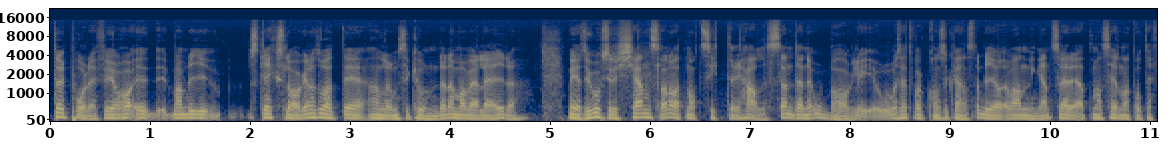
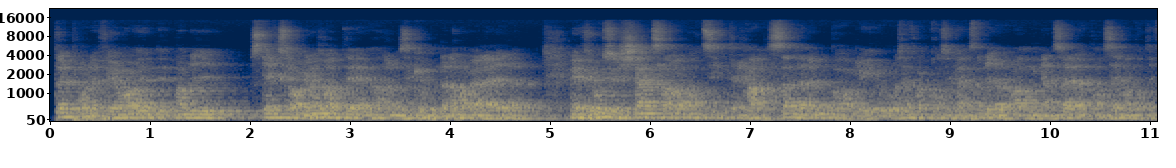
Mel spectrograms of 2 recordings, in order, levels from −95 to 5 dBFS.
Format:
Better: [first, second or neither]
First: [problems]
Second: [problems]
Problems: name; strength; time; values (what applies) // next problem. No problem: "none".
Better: first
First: none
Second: off-mic speech; far // room echo; strong; dies away in 1.1 s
